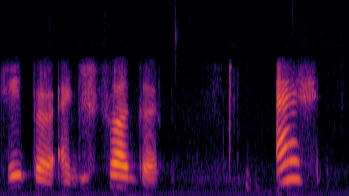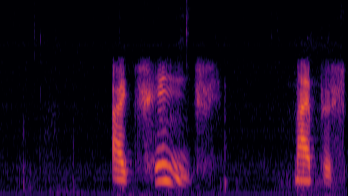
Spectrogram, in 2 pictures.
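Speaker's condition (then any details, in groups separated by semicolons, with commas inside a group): Tongue cancer; stage 4 tongue cancer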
